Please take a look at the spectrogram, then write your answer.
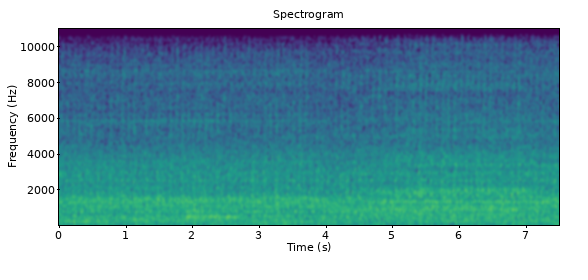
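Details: Honda CG Start 160 motorcycle single at idle: quick uneven light knocking over the engine note, owner asks if normal; cause of the top-end noise not identified.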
